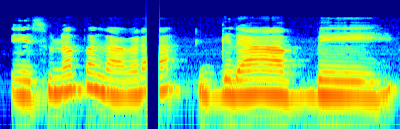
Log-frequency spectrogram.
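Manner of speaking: slow, with "grave" drawn out in two beats; slow, spelled-out answer. Shown as a demonstration. Teacher giving the answer to the class, slow and deliberate. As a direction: stretch "grave" into "gra-ve" for pupils.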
